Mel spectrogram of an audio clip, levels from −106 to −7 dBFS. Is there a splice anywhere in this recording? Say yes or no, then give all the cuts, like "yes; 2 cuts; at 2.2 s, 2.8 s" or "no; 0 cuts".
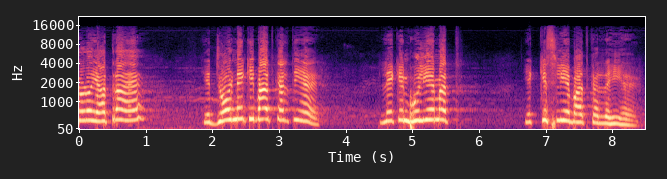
no; 0 cuts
